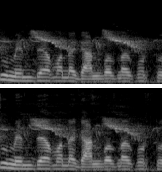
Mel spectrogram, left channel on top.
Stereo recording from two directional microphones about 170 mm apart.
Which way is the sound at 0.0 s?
15° right (ahead or behind).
